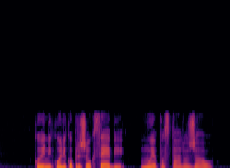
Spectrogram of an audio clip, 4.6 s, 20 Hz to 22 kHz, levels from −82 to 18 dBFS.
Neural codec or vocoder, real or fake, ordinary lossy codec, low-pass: none; real; none; 7.2 kHz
